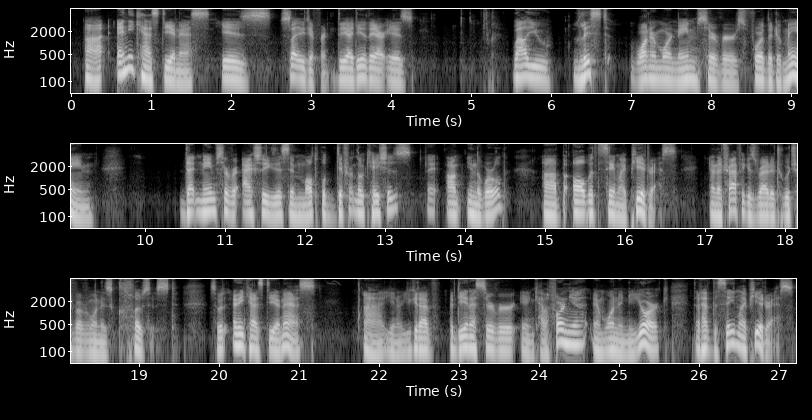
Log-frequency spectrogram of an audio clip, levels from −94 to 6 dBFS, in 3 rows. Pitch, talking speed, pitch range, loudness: 115 Hz, 170 wpm, 105-125 Hz, -18 LUFS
